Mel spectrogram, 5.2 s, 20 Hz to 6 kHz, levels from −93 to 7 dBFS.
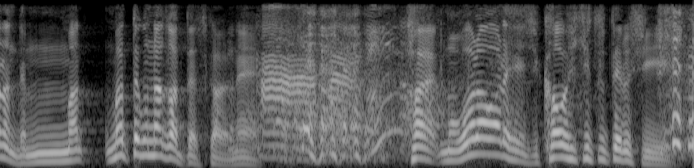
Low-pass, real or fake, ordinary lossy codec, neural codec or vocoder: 5.4 kHz; real; none; none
